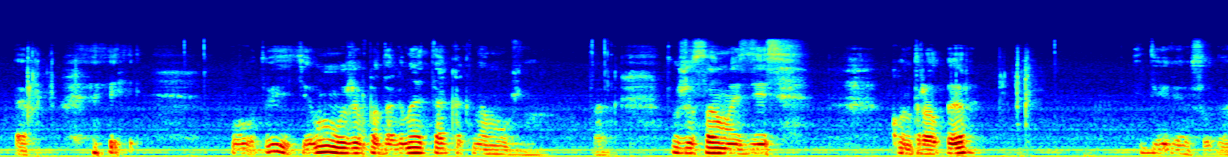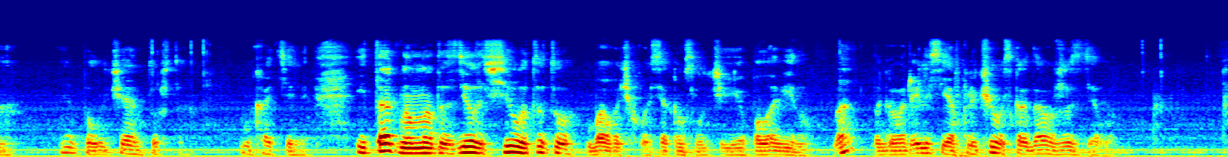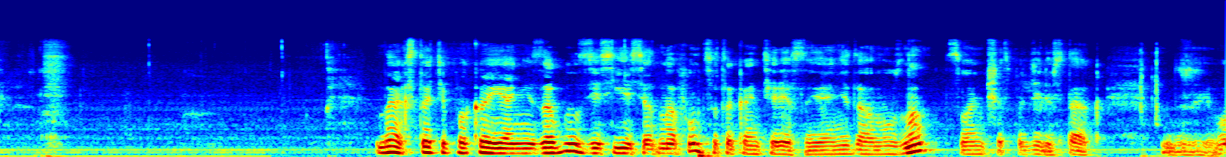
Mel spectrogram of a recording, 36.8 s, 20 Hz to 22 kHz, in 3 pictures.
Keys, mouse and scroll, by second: 6.8 click, 10.0 ctrl+r, 15.2-16.1 scroll down 2, 31.0-34.0 drag.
